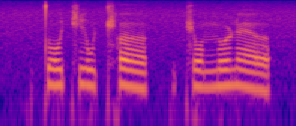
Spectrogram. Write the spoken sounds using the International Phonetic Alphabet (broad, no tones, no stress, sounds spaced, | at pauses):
t̪ o c i w cʰ ə | c o n̪ o ɳ ɛ ə̯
